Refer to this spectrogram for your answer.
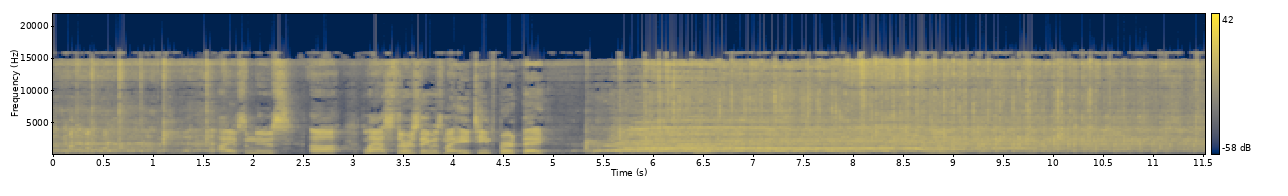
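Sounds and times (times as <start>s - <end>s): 
speech: 1.6s - 5.0s
full crowd applauding: 5.3s - 11.5s
long whoop: 5.4s - 10.0s
scattered cheers: 5.4s - 11.2s.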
